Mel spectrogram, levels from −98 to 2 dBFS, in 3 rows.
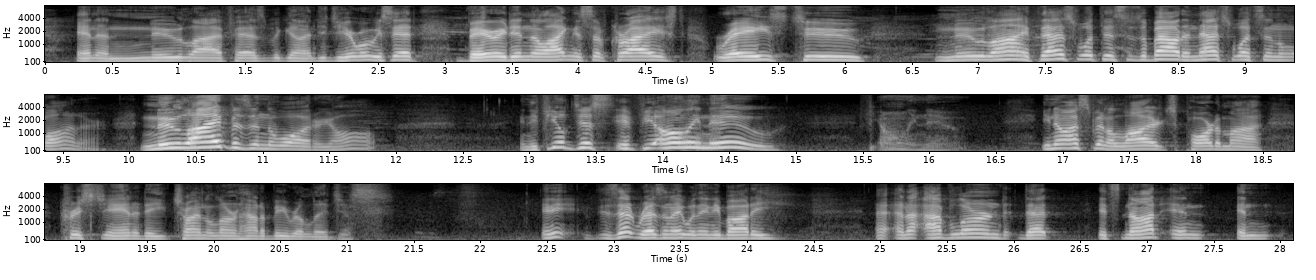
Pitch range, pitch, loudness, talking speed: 150-190 Hz, 175 Hz, -19 LUFS, 175 wpm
